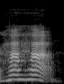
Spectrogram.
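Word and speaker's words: Jaja: with the H yeah in Spanish you say haha with the J because for us the J is ha not J but I don't know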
